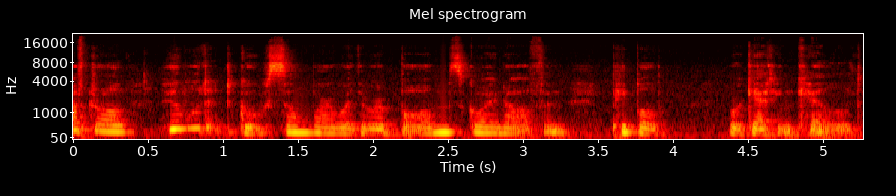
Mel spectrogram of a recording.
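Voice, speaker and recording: With a Northern Irish accent, a woman talks at a fairly quick pace. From Northern Ireland, County Antrim. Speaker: workplace wellbeing speaker. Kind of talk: talk to camera, storytelling. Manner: conversational.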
